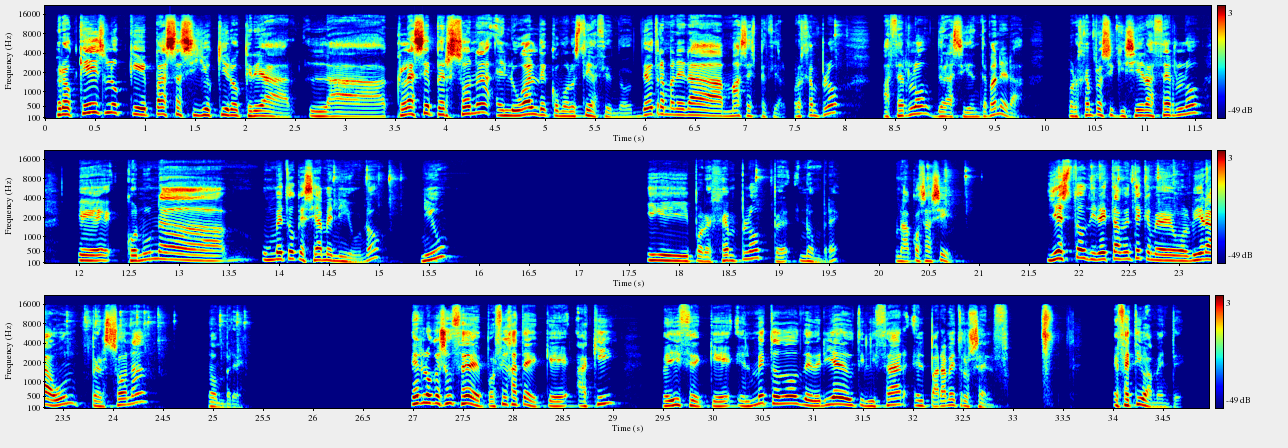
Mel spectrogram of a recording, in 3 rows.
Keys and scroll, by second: 20.8-26.0 typing, 21.7 Return.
